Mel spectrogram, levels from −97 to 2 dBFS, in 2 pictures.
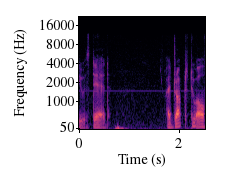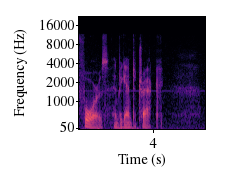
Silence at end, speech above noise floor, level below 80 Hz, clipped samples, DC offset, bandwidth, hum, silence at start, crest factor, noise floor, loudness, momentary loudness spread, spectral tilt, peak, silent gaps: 0.9 s; 35 dB; -56 dBFS; under 0.1%; under 0.1%; 12 kHz; none; 0 s; 22 dB; -71 dBFS; -37 LUFS; 21 LU; -6 dB/octave; -16 dBFS; none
